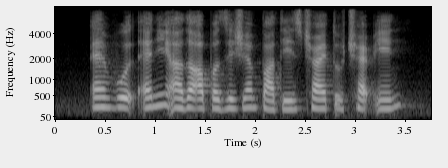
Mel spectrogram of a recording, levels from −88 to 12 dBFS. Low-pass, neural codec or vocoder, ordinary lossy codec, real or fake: 7.2 kHz; codec, 16 kHz, 0.8 kbps, ZipCodec; none; fake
